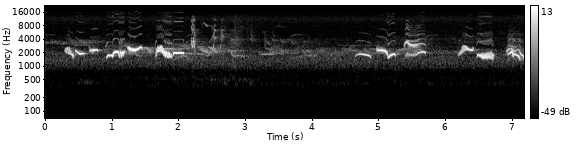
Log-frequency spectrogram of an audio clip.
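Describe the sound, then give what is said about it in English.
Recorded blackbird song: bright, fluting whistled phrases with quick warbling high notes, delivered in two clear bursts separated by a quiet pause of a couple of seconds. “so I built an installation using my recordings of Blackbird songs.”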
